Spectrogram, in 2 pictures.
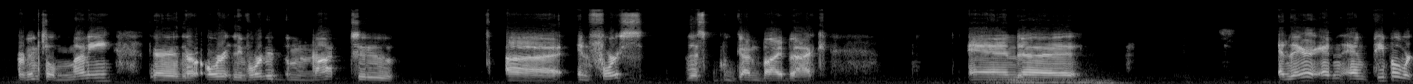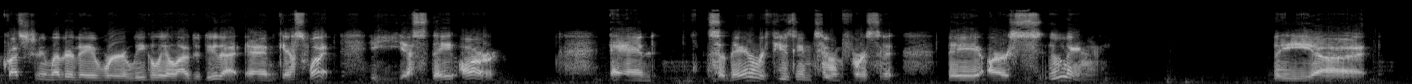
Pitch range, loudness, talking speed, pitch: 95-110 Hz, -21 LUFS, 105 wpm, 105 Hz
